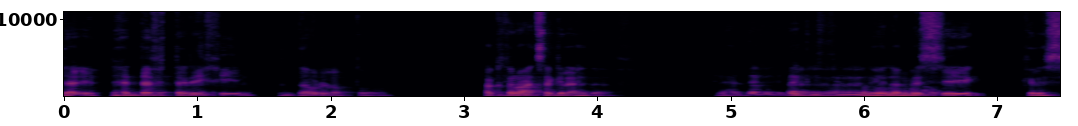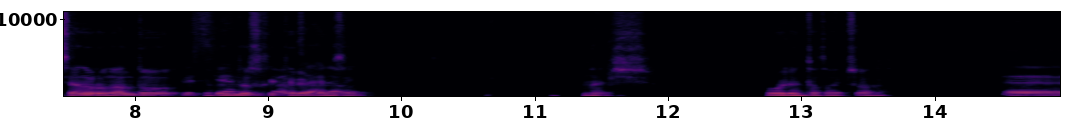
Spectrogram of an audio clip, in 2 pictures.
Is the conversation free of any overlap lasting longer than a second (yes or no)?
no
